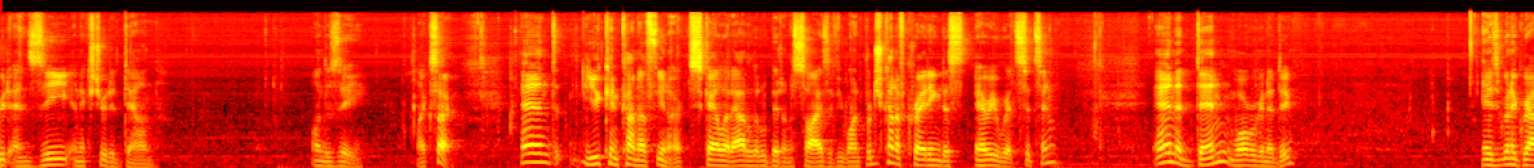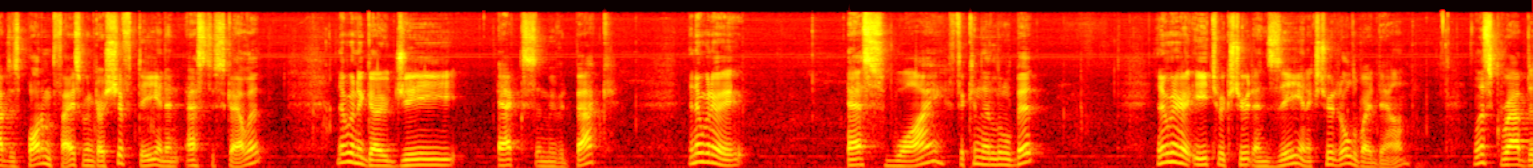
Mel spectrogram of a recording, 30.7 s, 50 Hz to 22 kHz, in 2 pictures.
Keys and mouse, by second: 4.9 drag, 5.2-16.1 middle drag, 6.7 s, 10.4 KP_5, 16.4 shift+d, 17.2 s, 17.6 middle click, 19.2 g, 23.8 s, 27.1 e.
